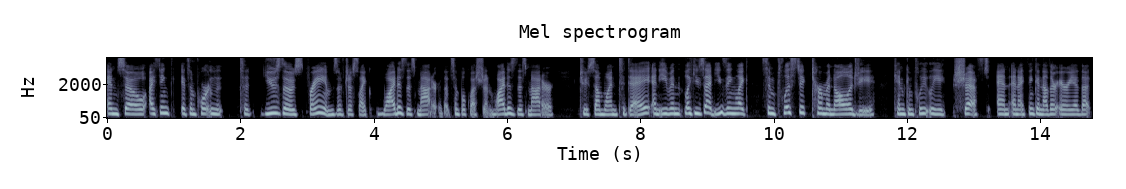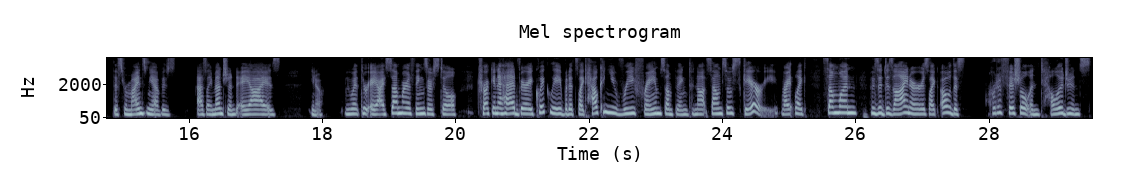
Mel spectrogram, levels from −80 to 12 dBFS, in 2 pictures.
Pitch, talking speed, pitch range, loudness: 240 Hz, 195 wpm, 225-260 Hz, -20 LUFS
